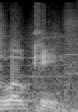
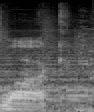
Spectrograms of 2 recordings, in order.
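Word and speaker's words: Locke: canal lock it is lock lock like locking ke well also uh what there's an e on the end of it but you pronounce it like lock as in like you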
